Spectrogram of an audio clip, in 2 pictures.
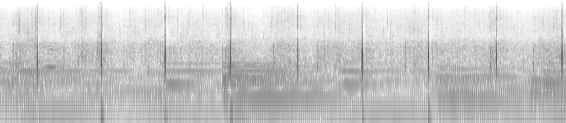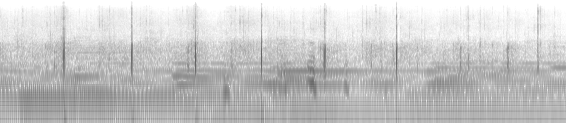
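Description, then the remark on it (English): An audience claps in a steady rhythm, roughly two sharp claps per second, celebrating people who came forward to be prayed with, over sustained keyboard or organ chords that change beneath them. “Everybody's clapping because they're all celebrating with you.”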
